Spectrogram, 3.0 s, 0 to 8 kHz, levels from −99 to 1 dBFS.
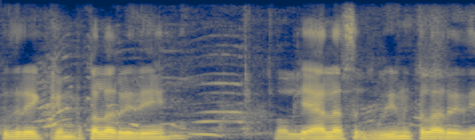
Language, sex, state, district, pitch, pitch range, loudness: Kannada, male, Karnataka, Raichur, 115 Hz, 110-120 Hz, -14 LUFS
